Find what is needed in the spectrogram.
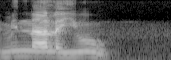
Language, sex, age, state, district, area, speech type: Manipuri, female, 60+, Manipur, Imphal West, rural, read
